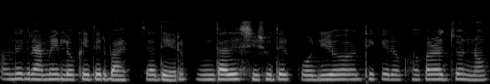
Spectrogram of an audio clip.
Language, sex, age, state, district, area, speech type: Bengali, female, 18-30, West Bengal, Jalpaiguri, rural, spontaneous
